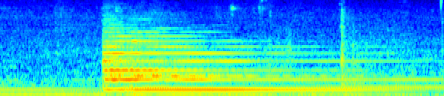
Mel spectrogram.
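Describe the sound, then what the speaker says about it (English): A church bell near Wijchen castle strikes once, loud and fairly close, its rich ringing tone lingering and slowly decaying. "Oh, that's a pretty decent bell."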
